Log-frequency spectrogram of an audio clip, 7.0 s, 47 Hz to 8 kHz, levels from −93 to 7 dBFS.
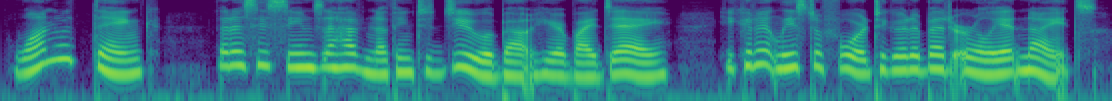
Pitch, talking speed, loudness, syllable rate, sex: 225 Hz, 240 wpm, -16 LUFS, 5.6 syllables/s, female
